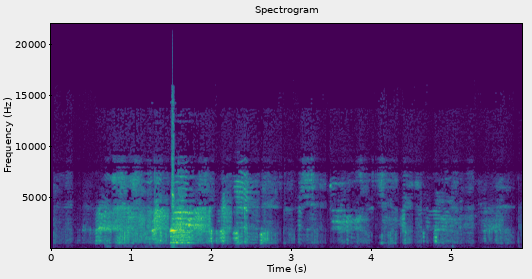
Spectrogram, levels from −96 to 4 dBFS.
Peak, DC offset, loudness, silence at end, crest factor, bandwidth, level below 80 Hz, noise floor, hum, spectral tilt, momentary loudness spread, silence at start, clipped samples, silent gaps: 0 dBFS; under 0.1%; -18 LUFS; 0.3 s; 24 dB; 16 kHz; -76 dBFS; -57 dBFS; none; 3 dB/octave; 29 LU; 0.55 s; under 0.1%; none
